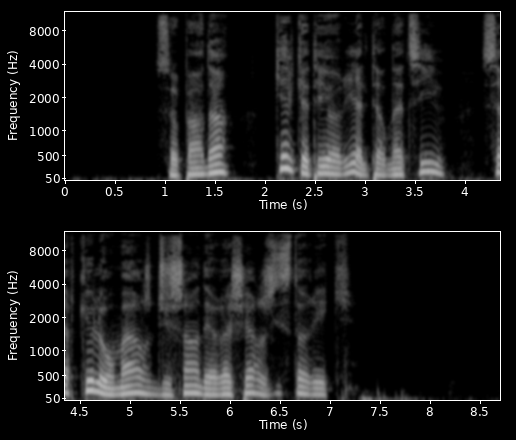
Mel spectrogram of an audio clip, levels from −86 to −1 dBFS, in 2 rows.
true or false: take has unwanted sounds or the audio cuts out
false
